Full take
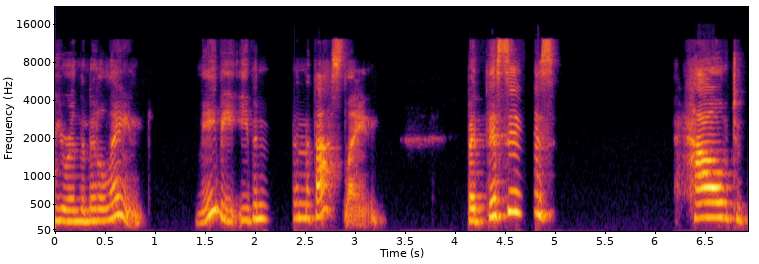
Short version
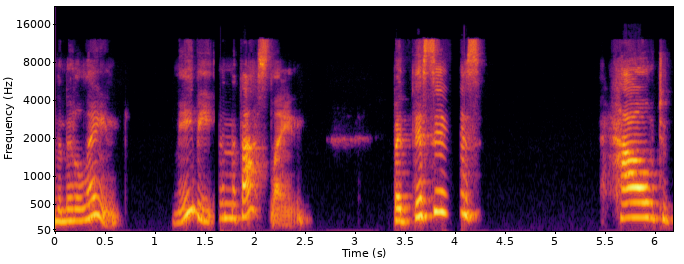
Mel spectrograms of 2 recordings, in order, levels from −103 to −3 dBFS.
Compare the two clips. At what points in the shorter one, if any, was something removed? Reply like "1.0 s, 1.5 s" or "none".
1.6 s

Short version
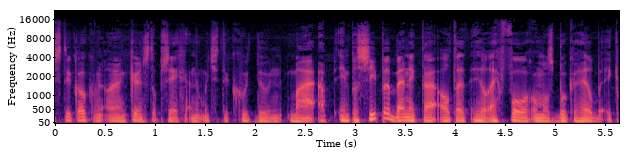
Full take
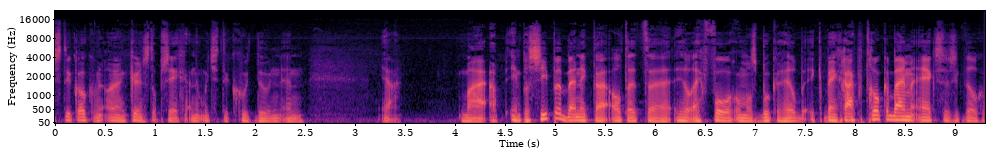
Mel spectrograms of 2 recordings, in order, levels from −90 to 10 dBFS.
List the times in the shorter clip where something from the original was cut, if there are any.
2.3 s, 4.1 s

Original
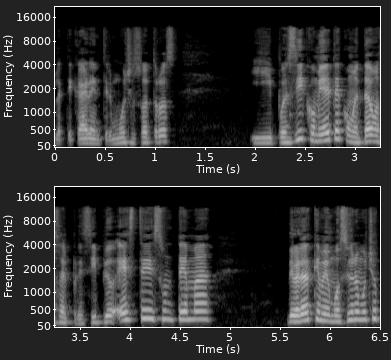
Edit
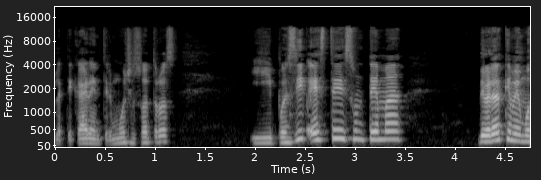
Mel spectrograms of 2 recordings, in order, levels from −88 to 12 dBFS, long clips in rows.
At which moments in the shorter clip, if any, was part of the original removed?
2.5 s

